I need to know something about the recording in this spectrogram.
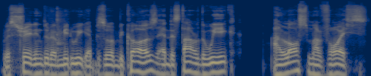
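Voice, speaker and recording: A man in his thirties with a Singaporean accent, hosting a casual podcast chat, his voice husky and hoarse after losing it. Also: lowish voice, fairly even intonation, moderate pace, warm tone, dry recording, studio quality. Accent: Singaporean English. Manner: teasing, swears casually. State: hoarse, recovering voice. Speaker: podcast host.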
